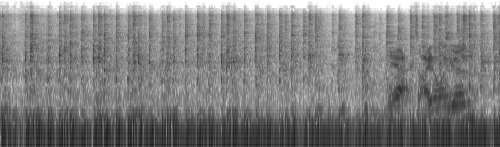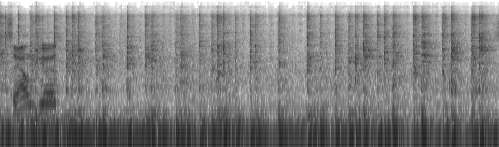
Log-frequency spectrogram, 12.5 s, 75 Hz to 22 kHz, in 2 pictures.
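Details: 2003 Harley-Davidson Sportster 1200 anniversary edition after CV carburetor teardown, cleaning and reinstall, even loping V-twin idle with steady low thump, no misses or stumbles or fuel leaks, still slightly cold; normal idle.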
